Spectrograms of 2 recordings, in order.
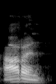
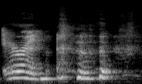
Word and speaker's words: Arran: I appreciate how you roll the R's on the Arran. It's not Aaron.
